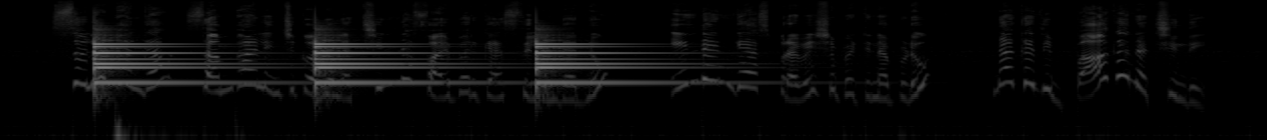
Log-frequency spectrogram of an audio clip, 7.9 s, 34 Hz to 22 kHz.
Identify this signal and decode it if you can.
Clock strike, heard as a bell, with speech in Telugu. 3. Three o'clock.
